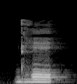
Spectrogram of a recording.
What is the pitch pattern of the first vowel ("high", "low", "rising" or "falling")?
high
